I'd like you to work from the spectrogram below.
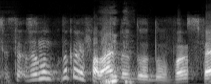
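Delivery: fast, high and loud disbelief; excited. Real, not acted. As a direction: rush it out in disbelief. Amazed friends don't know festival.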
